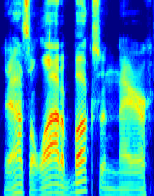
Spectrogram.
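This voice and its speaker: Man voicing a loud, drawling tipsy pony mare. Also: sits low, measured pace, no echo, clean studio sound, pitched below the performer's own voice. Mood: matter-of-fact. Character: tipsy, helpful adult pony mare, blunt.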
